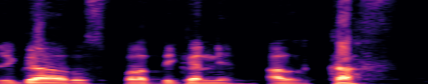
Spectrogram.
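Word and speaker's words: الكهف: Nah kalau di surat al-kahf ini cara bacanya juga harus perhatikan ya Alkaff bukan al-kahfi karena huruf terakhir tidak dibaca seperti misalkan al-fatihah bukan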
